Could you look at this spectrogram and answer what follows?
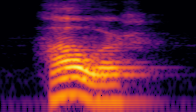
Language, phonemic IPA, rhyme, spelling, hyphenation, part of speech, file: Dutch, /ˈɦɑu̯ər/, -ɑu̯ər, houwer, hou‧wer, noun, Nl-houwer.ogg
- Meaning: 1. someone who chops, in particular a lumberjack or a sculptor 2. a hewer, a pickman 3. a tusk of a wild boar 4. a machete (blade weapon) 5. any blade weapon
